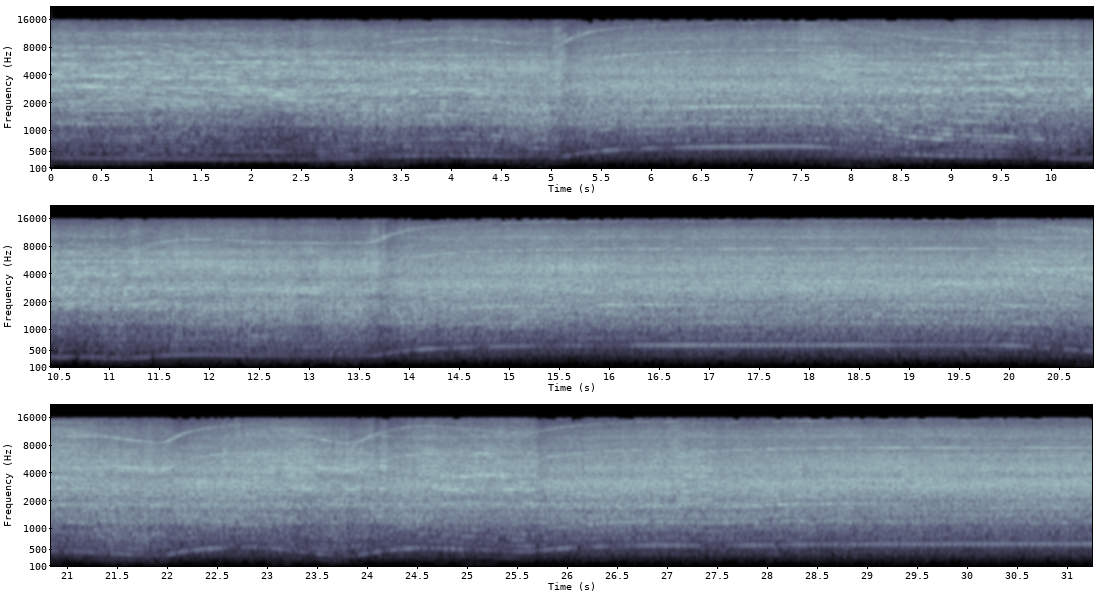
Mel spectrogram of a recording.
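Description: Angle grinder with a cutting disc slicing through the metal mudguard bracket on a motorcycle's rear frame. It runs continuously, its motor pitch sagging and recovering again and again as the disc is pushed into the cut.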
